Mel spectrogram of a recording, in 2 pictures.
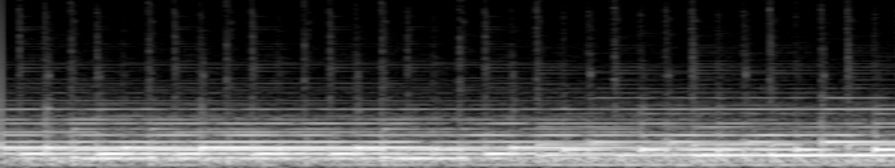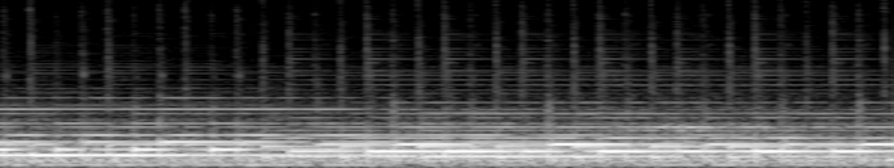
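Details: Gentle instrumental music with soft sustained tones plays throughout, and no animal voice is heard.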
